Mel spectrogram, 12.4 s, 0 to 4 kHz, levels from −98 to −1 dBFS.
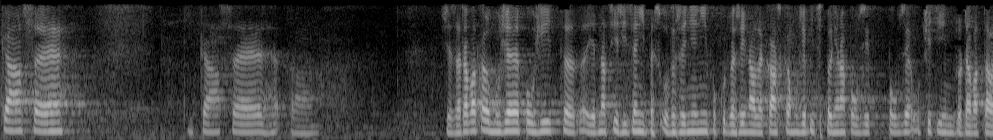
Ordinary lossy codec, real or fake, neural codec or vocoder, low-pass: MP3, 24 kbps; real; none; 3.6 kHz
